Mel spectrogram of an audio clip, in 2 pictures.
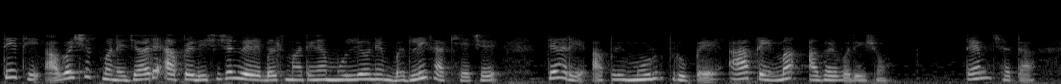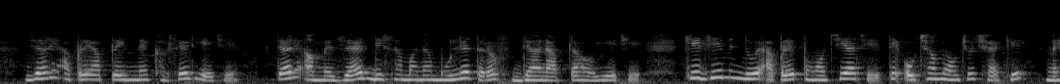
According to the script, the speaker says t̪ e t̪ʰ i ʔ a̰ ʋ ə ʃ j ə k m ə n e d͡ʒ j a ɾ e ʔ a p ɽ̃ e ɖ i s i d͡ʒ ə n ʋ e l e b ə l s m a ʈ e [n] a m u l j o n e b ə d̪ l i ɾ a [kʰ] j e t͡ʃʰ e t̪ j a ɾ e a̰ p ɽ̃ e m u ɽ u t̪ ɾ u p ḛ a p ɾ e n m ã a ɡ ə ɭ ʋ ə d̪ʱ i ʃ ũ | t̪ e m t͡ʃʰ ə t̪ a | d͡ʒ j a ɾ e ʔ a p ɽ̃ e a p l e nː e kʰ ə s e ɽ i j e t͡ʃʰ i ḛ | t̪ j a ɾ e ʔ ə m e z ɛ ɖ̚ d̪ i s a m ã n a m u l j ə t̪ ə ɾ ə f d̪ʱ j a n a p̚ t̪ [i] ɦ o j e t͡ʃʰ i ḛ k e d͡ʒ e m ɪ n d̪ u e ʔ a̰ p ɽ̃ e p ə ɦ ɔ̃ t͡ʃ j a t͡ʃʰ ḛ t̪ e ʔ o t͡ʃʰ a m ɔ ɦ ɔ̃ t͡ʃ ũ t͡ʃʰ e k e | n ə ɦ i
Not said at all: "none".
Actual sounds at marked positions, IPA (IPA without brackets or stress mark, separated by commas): n, kʰ, a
